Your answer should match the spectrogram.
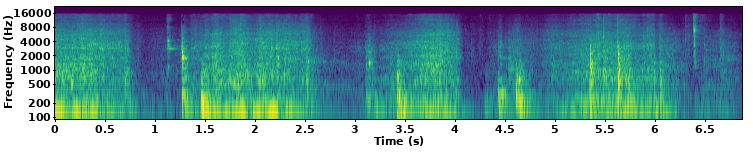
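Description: A trimming blade scrapes along the edge of raw plywood to shave off excess edge banding, giving repeated close rasping strokes with short pauses between passes.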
